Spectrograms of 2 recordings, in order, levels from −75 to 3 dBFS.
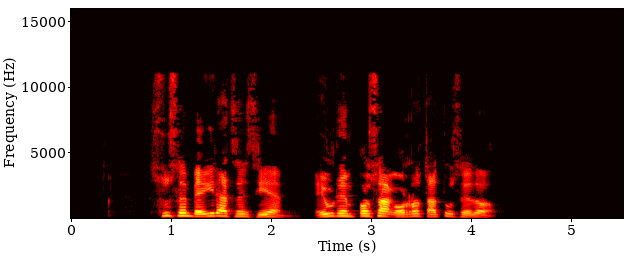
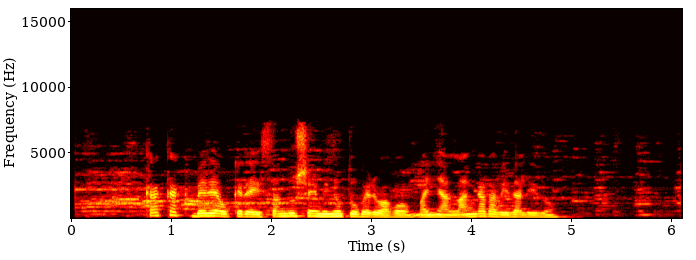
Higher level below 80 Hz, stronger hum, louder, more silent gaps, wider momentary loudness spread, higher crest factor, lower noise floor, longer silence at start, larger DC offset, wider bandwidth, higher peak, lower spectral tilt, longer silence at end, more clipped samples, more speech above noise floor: second, -74 dBFS vs -54 dBFS; neither; second, -23 LUFS vs -14 LUFS; neither; about the same, 11 LU vs 13 LU; first, 22 dB vs 14 dB; first, under -90 dBFS vs -43 dBFS; first, 0.8 s vs 0.05 s; neither; first, 11.5 kHz vs 7.6 kHz; about the same, -2 dBFS vs -2 dBFS; second, -5 dB/octave vs -6.5 dB/octave; first, 1.3 s vs 0 s; neither; first, over 67 dB vs 30 dB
